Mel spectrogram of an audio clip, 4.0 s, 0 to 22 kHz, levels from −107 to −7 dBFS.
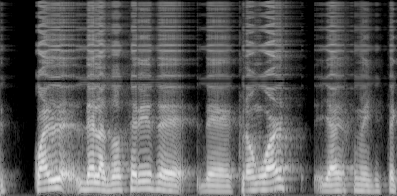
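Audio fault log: throughout, imaging from sample-and-hold upsampling: the speech carries a bright metallic fizz that rises and falls with it, because each original sample was simply repeated to raise the rate without smoothing. This fits 8 kHz audio held up to 48 kHz. On a spectrogram the speech band appears mirrored into 4 to 8 kHz and again around higher multiples of 8 kHz, about 18 dB down, with the lowest copy's harmonics sloping opposite to the pitch. The waveform shows tiny flat steps.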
